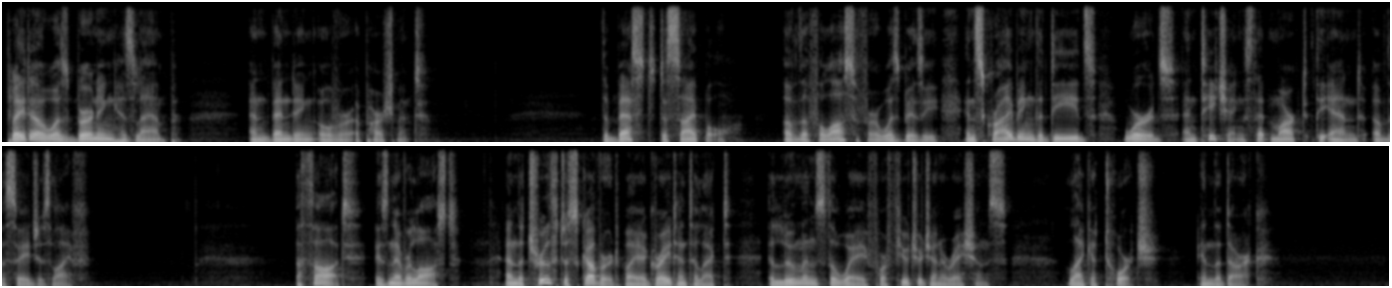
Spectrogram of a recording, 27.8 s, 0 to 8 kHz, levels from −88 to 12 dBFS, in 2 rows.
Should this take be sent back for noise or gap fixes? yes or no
no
